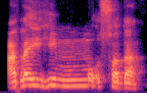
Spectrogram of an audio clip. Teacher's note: you will merge the two memes together and you'll just read the second meme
